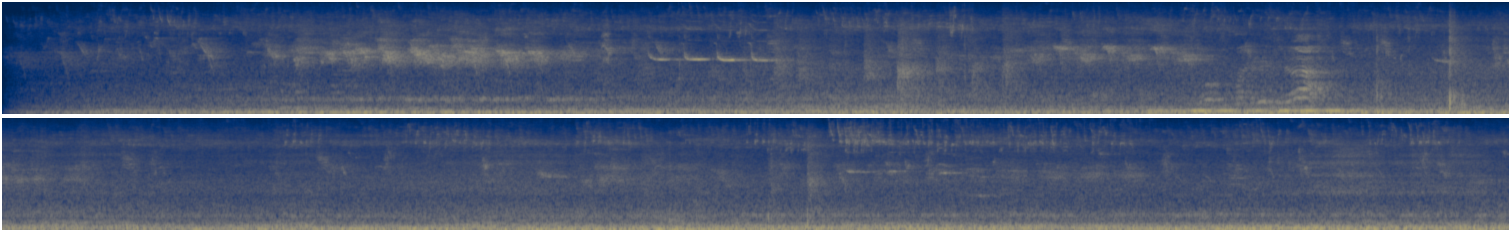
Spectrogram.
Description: City park of temple birds and light traffic away, Thailand; Charlie Atanasyan; Faunethic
